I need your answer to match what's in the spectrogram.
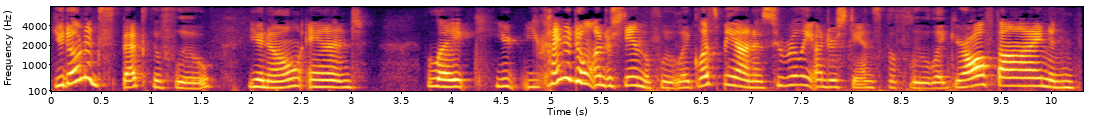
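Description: A woman's voice: fairly high pitch, animated, unhurried. Chatty young woman hosting a podcast. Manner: chatty, lots of fillers like "like" and "you know"; open and personal. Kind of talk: casual solo talk.

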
